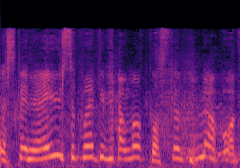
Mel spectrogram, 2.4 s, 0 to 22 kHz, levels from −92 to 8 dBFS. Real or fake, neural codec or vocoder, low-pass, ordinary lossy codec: fake; codec, 24 kHz, 0.9 kbps, WavTokenizer, medium music audio release; 10.8 kHz; AAC, 48 kbps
